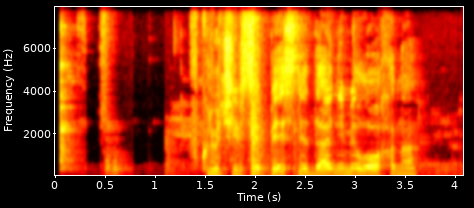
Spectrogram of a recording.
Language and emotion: Russian, positive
